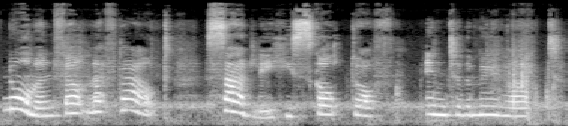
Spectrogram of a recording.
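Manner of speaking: lively picture-book reading; story narration. A narrator's reading. Reading a bedtime story to children, animated. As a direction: read it like a bedtime story to little ones.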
